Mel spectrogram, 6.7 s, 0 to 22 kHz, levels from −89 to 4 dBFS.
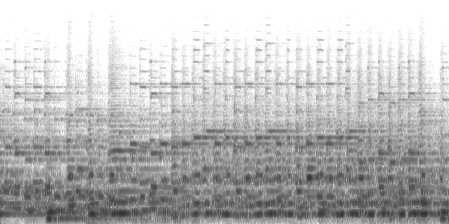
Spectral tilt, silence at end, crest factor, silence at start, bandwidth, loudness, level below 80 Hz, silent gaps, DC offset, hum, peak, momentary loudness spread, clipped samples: -8 dB/octave; 0 s; 14 dB; 0 s; 9.2 kHz; -23 LUFS; -52 dBFS; none; under 0.1%; none; -8 dBFS; 5 LU; under 0.1%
